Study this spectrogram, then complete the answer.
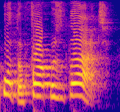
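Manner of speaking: high, loud incredulous blast; retold outburst at the mechanic who let cash slip; angry outburst. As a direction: explode at him in disbelief. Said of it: "I went fucking apeshit".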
